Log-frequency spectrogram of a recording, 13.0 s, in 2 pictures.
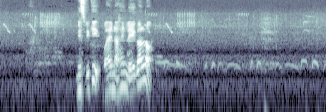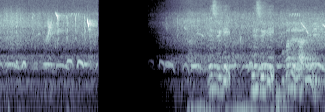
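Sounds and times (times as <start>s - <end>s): faint low bird call: 9.7s - 13.0s.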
